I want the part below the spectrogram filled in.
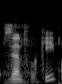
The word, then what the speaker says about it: Zhentil Keep: Now, turning back to one of my favorite things of all time in the Forgotten Realms, uh, Zhentil, Zhentil Keep is, I'm, I'm pronouncing that correctly, yeah? Zhentil yep, Keep? – Zhentil Keep. – Yep.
